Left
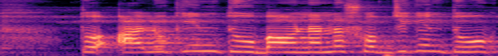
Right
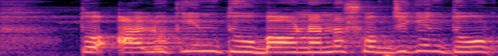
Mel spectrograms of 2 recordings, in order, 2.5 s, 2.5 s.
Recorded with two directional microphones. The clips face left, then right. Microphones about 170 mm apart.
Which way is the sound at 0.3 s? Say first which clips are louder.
Right 1 dB; 20° right (ahead or behind).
